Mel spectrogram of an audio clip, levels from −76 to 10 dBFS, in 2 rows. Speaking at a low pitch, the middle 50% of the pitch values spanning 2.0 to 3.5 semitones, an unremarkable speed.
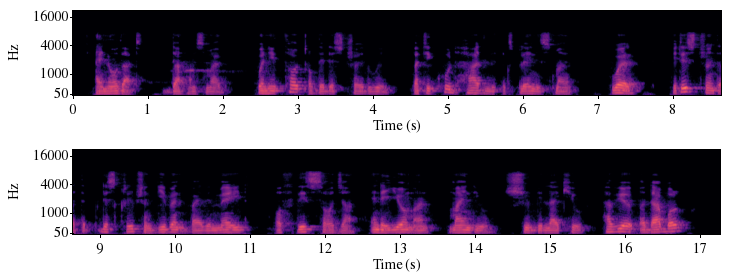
Yes: low, 105 Hz; average, 2.9 semitones; average, 160 wpm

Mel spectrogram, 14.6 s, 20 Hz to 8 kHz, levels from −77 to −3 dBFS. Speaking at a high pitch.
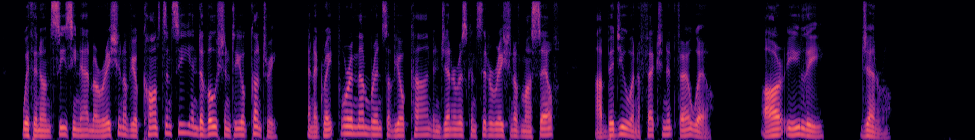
No: low, 125 Hz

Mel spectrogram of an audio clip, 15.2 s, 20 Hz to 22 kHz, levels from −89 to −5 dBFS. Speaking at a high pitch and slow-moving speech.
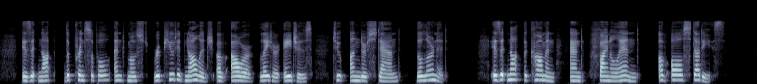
Yes: high, 205 Hz; slow, 110 wpm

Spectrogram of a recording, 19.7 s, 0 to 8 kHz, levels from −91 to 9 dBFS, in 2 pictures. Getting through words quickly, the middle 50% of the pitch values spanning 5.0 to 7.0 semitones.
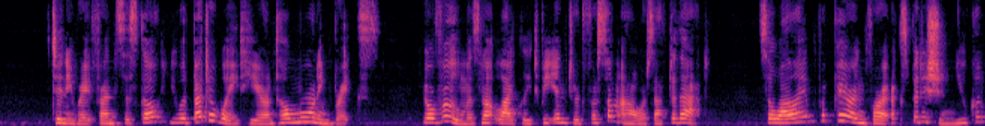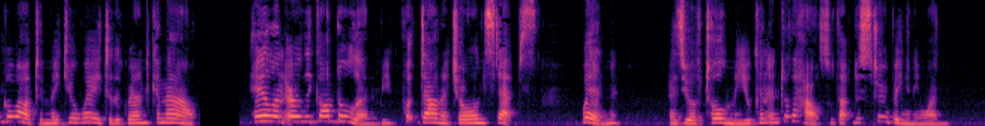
Yes: fast, 215 wpm; wide, 5.4 semitones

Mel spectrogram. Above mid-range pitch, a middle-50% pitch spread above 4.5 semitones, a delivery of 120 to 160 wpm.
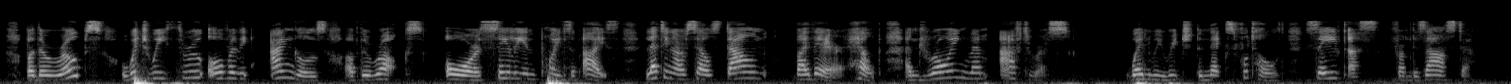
Yes: high, 240 Hz; average, 5.2 semitones; average, 150 wpm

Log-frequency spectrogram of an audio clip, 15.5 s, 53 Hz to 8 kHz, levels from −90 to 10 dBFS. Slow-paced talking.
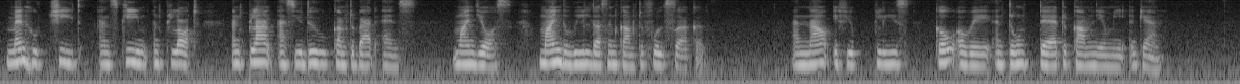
No: average, 155 wpm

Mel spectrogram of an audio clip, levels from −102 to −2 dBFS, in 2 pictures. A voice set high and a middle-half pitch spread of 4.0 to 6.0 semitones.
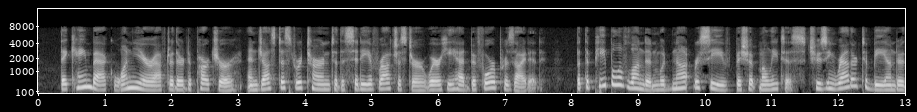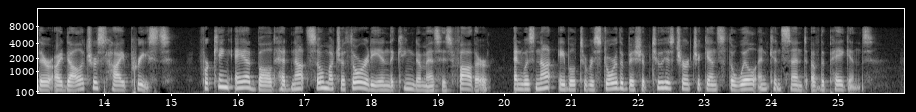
No: medium, 180 Hz; average, 4.4 semitones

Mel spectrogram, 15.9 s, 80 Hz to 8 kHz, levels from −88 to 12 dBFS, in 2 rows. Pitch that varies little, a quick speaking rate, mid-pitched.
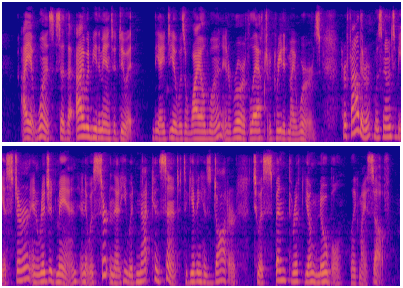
No: average, 3.6 semitones; fast, 220 wpm; medium, 170 Hz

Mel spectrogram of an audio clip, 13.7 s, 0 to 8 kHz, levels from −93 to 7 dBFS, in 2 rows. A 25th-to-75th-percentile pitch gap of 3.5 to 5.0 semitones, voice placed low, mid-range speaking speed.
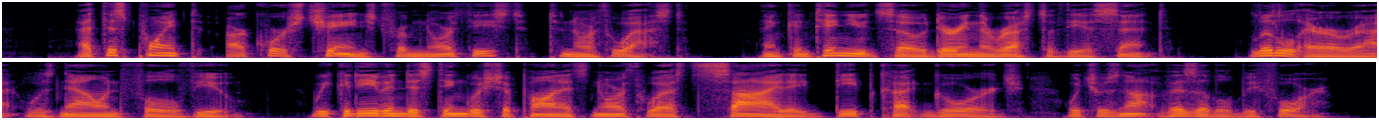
Yes: average, 4.1 semitones; very low, 95 Hz; average, 190 wpm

